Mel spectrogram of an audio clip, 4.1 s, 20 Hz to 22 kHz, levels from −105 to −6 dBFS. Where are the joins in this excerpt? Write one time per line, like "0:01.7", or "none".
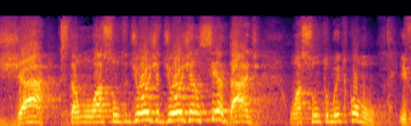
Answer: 0:01.6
